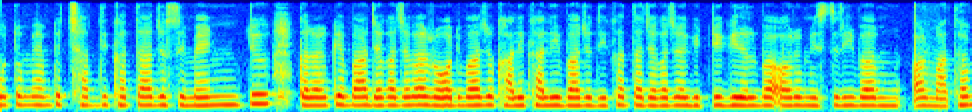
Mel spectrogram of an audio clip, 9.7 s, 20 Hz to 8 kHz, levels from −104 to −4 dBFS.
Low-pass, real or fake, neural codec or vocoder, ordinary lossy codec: 7.2 kHz; fake; vocoder, 44.1 kHz, 128 mel bands every 256 samples, BigVGAN v2; none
